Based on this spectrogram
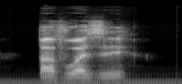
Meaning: to deck with flags
- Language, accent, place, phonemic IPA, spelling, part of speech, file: French, France, Lyon, /pa.vwa.ze/, pavoiser, verb, LL-Q150 (fra)-pavoiser.wav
